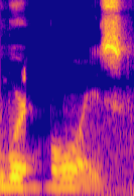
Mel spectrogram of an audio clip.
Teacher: this plural s is saying it's voiced partner with the word boys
